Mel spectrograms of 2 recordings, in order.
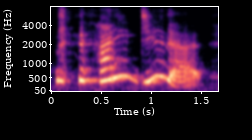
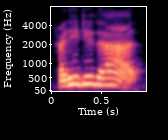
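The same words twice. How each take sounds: First: High, slow, laughing repeat of the question. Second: Said in the usual way. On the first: Real, not acted. Repeats own question, then laughs.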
